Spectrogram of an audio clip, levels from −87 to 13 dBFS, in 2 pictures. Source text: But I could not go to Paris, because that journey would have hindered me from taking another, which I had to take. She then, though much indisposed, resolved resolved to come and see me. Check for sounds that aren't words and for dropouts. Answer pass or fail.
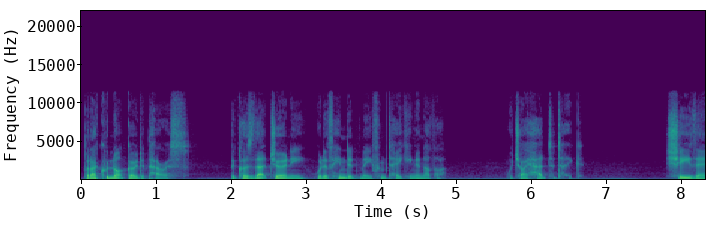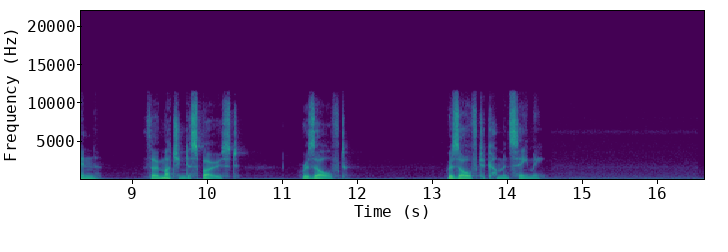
pass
